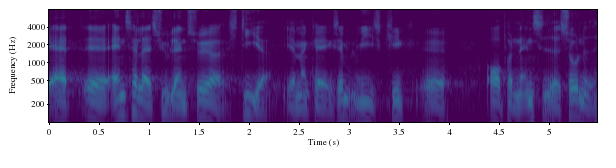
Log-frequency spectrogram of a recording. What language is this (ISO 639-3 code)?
dan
